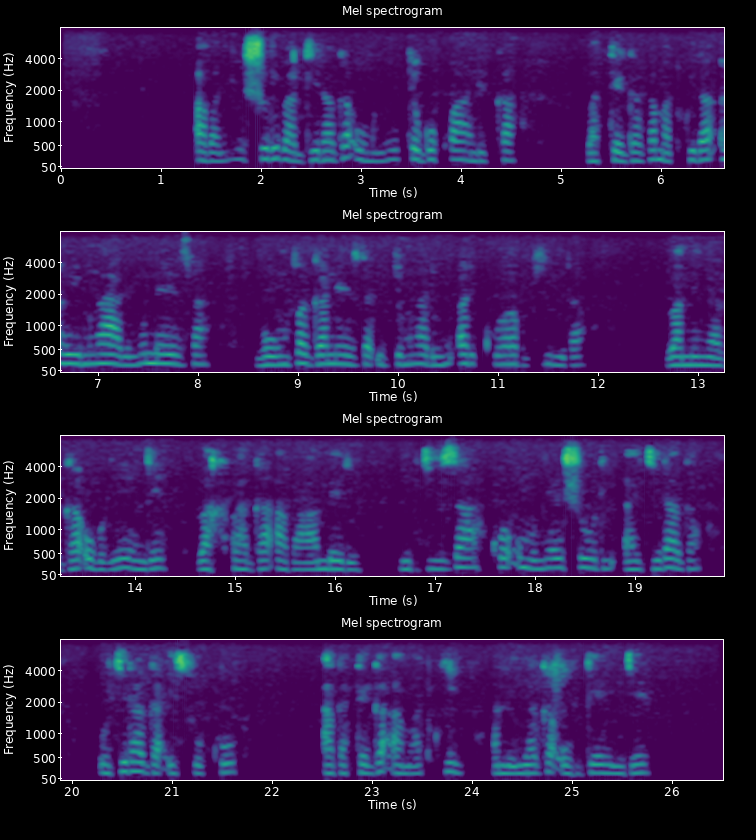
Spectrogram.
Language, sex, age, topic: Kinyarwanda, female, 25-35, education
